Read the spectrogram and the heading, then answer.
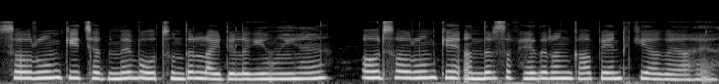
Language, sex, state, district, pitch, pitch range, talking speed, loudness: Hindi, female, Uttar Pradesh, Saharanpur, 275 Hz, 260-295 Hz, 175 wpm, -12 LUFS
